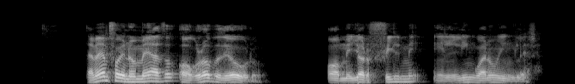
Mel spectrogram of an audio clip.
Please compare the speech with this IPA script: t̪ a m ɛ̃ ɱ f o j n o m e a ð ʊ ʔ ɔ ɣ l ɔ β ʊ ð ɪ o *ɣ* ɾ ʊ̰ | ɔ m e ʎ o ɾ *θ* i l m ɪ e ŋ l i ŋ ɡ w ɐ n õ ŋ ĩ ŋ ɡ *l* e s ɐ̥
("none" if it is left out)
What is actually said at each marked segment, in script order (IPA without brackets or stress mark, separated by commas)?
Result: w, f, l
